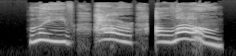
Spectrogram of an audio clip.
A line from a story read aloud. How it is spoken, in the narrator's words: yelling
